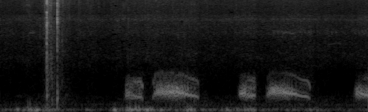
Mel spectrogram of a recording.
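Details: Wild spotted dove in a Kon Tum field calling in 'thúc gù' fashion: hollow double coos, a short note followed by a long slightly falling one, repeated rapidly, with two sharp clicks at the start and low rumble.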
